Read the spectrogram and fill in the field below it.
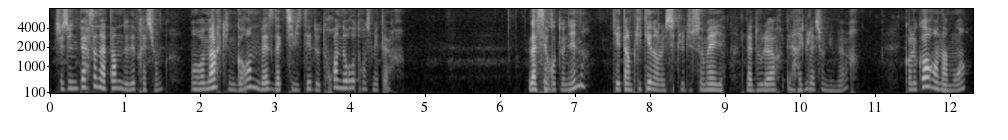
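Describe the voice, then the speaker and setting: A woman's voice: mid-range voice, no echo. A teenage girl from France narrating a scripted school presentation, reading a prepared text carefully and evenly. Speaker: student presenter.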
